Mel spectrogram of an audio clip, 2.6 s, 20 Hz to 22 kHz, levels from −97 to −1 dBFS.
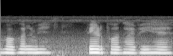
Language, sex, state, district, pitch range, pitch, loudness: Hindi, female, Jharkhand, Palamu, 200-210 Hz, 205 Hz, -12 LUFS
